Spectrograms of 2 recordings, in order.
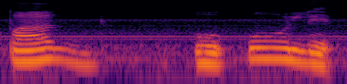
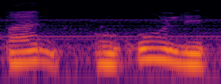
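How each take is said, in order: First: "Pag-uulit" very slow, leaning on the second u; stress on third syllable. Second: Said in the usual way. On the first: Shown as a demonstration. Teacher shows where the accent is, slow stressed demonstration. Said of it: "The accent is in the third syllable". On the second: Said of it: "so you say it".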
